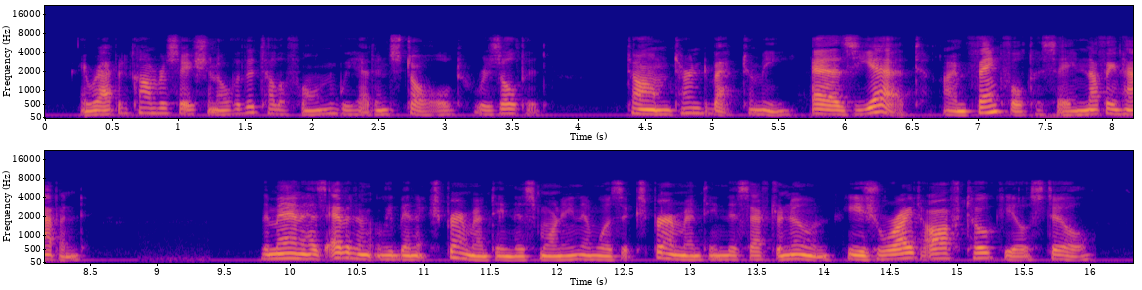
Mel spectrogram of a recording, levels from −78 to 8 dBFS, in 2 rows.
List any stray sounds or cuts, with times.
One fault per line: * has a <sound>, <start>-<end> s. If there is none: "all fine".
all fine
